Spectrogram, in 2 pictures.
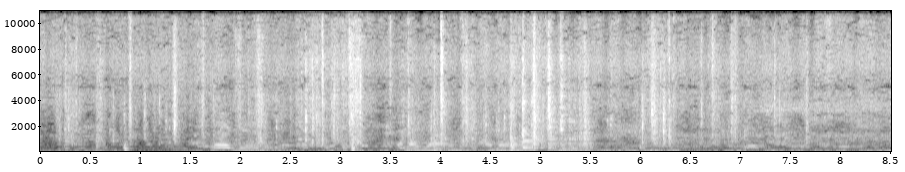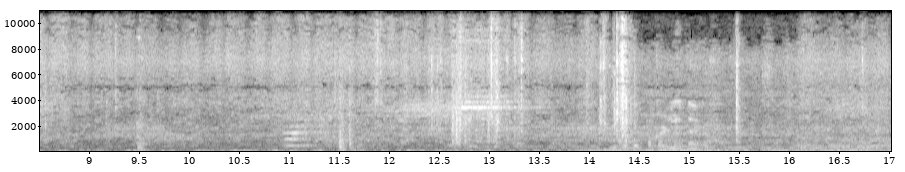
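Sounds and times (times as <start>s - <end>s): tools clicking and knocking: 0.0s - 7.7s, 11.4s - 14.7s, 15.3s - 15.7s.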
